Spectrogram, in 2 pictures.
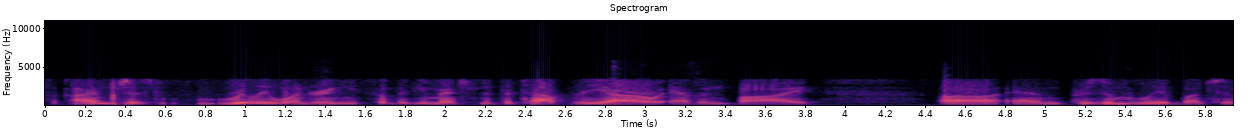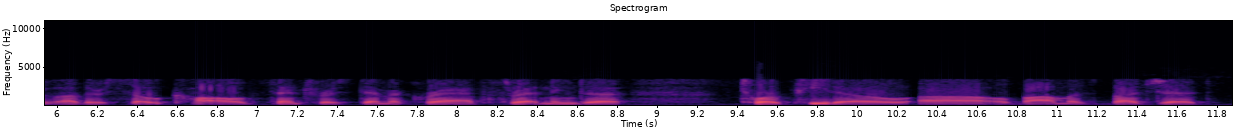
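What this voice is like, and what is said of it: Hoarse voice from laryngitis. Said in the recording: “my laryngitis.”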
